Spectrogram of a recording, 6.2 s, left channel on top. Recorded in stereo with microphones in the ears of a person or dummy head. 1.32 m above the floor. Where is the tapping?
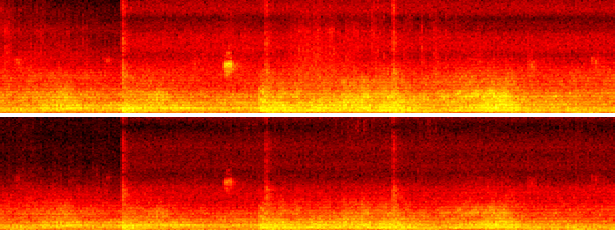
20° left (ahead or behind).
